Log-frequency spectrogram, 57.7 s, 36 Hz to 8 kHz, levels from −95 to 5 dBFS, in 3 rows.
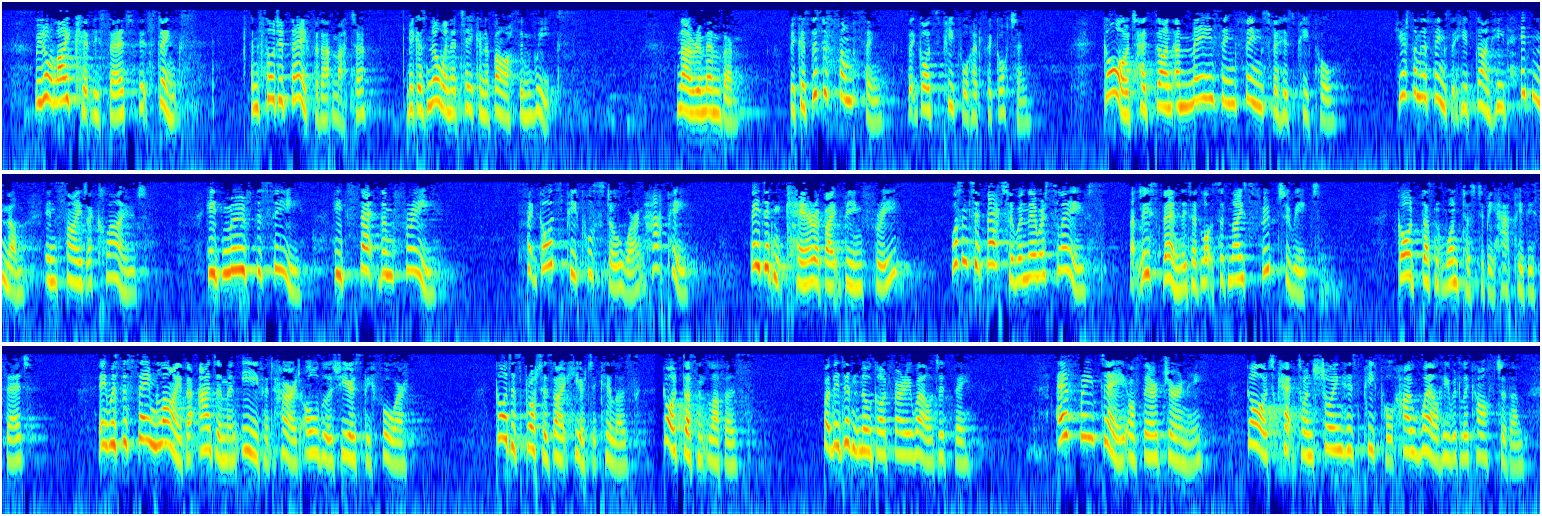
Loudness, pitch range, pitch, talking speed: -27 LUFS, 215-330 Hz, 255 Hz, 165 wpm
